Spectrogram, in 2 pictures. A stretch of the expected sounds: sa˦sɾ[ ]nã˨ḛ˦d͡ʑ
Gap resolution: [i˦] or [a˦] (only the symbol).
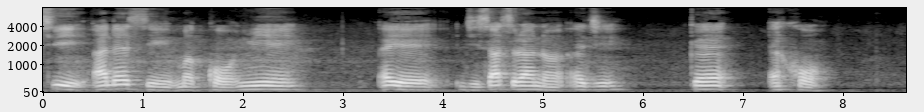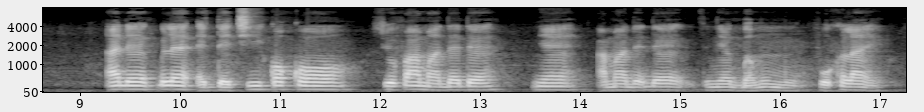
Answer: a˦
